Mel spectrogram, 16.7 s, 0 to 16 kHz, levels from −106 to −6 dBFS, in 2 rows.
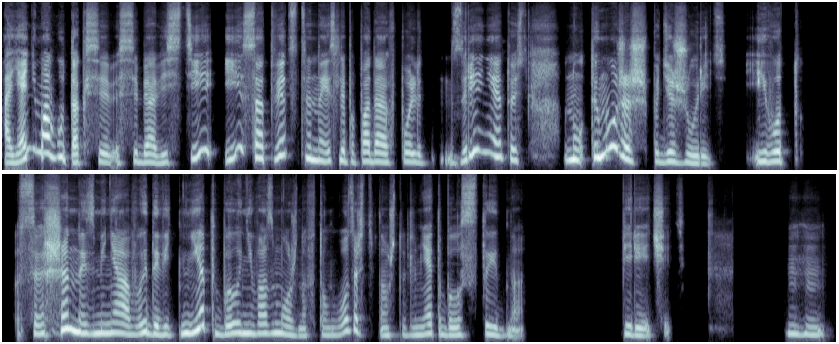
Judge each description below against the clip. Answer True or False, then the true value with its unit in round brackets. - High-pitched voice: True (200 Hz)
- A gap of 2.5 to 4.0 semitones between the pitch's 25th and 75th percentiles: False (5.0 semitones)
